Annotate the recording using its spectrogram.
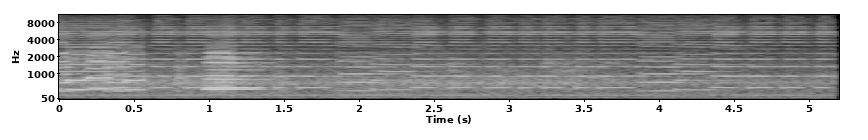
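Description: Music with a melody plays throughout.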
